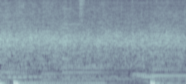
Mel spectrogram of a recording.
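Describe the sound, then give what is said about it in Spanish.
Steady crowd applause, a dense crackling wash that fills the space, with sustained musical tones underneath and two deep low thumps near the start and end. “Denle un aplauso fuerte a Él.”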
